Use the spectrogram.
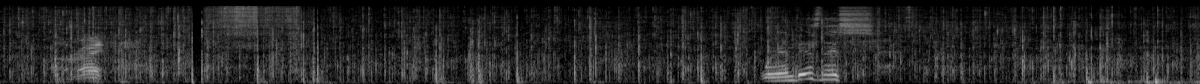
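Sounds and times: fat crackling and popping: 0.0s - 12.0s
food sizzling in skillet: 2.0s - 3.2s.

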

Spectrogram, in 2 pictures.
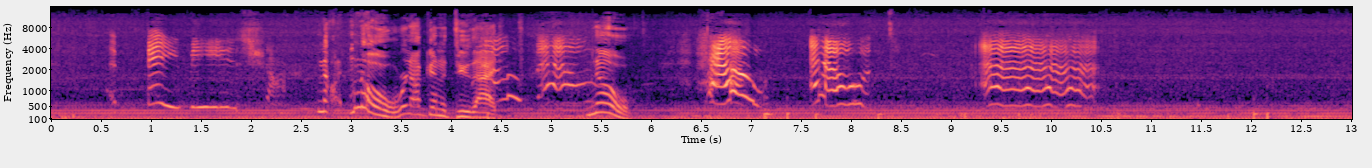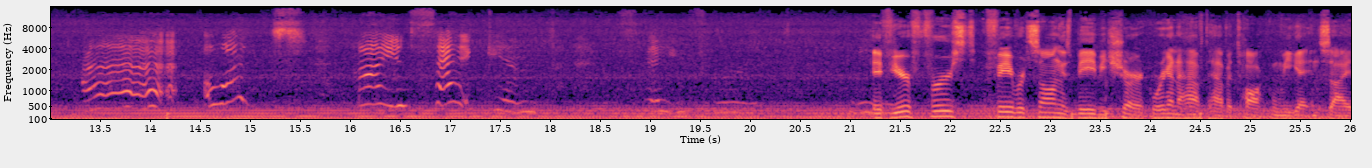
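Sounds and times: steady low rumble: 0.0s - 26.0s.

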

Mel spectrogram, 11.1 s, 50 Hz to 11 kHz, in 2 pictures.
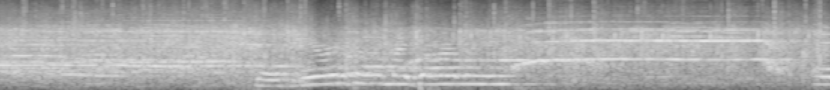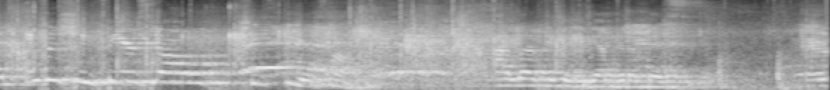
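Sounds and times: audience applauding and cheering: 0.0s - 9.4s.

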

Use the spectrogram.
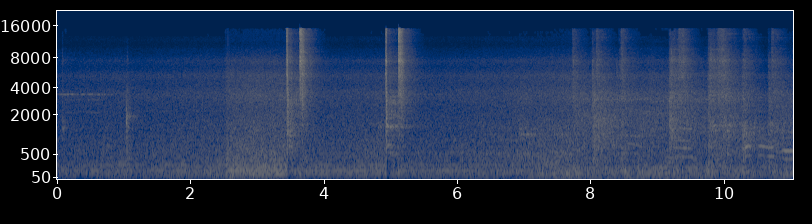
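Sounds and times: low hum of factory machinery: 0.0s - 11.0s
nail gun shots into wood: 3.4s - 3.9s.

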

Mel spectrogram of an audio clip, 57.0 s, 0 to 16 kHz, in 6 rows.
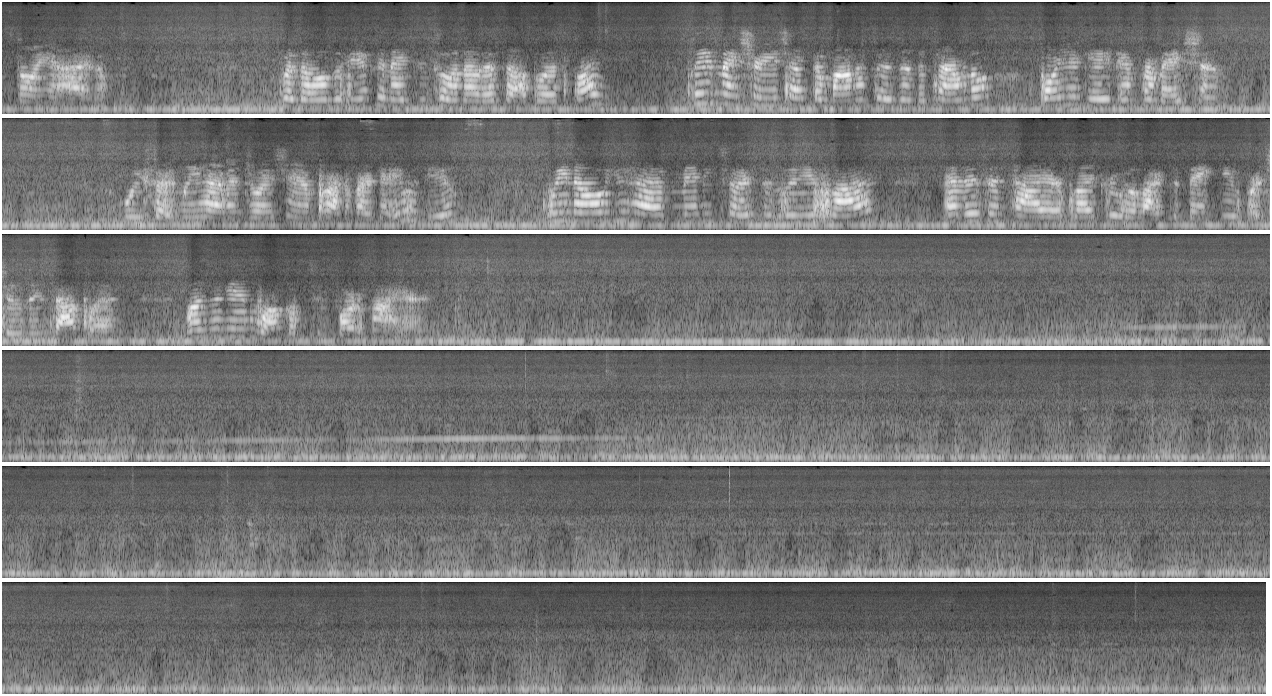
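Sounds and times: jet engines idling hum: 0.0s - 57.0s
rising engine whine: 0.0s - 57.0s.

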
